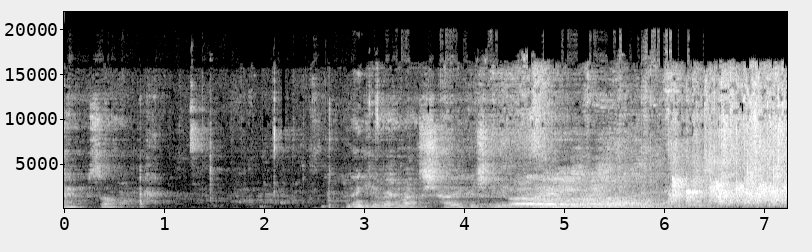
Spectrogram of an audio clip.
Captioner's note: applause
